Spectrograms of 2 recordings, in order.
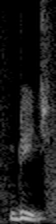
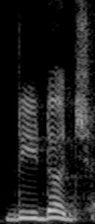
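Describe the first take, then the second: First: No d sound is heard before the end. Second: A d sound is heard before the end. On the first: The speaker calls it right. "काय आहे बघा ब्रिज" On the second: The speaker calls it wrong. "ब्रीडज असं म्हणायचं नाही"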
